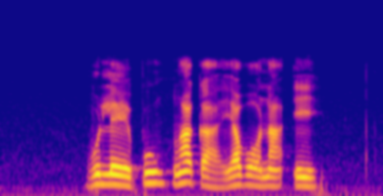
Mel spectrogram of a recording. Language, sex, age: Northern Sotho, male, 22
